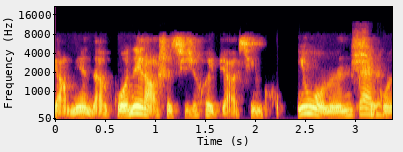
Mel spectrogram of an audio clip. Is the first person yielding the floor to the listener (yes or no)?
no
